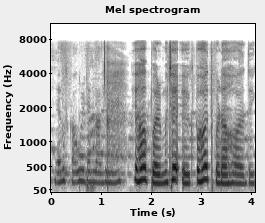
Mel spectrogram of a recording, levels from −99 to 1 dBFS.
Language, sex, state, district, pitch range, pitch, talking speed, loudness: Hindi, female, Himachal Pradesh, Shimla, 180-225 Hz, 195 Hz, 115 wpm, -15 LUFS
